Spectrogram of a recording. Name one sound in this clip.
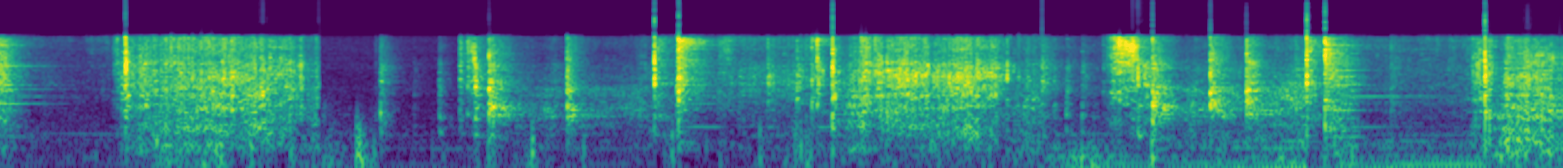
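A skateboard grinds along a metal rail.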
